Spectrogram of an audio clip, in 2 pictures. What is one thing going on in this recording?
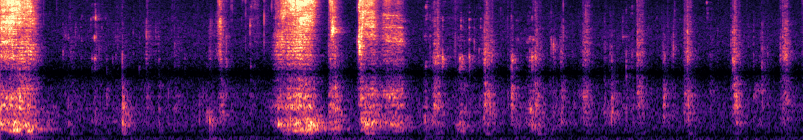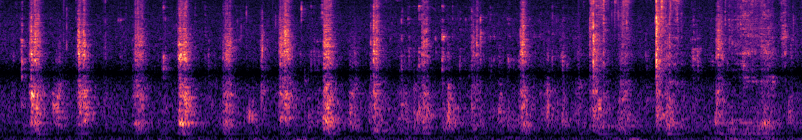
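A young man chews food noisily and wetly, close to a microphone.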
